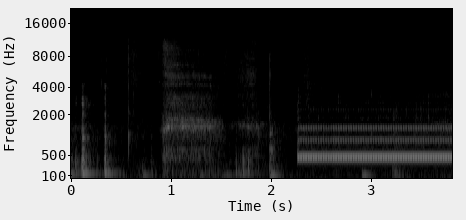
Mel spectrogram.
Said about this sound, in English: This, my phone's on the fritz. We'll see if it works. It's very exciting. He's going to answer in the first ring for you. Probably. Yeah. Or we're just going to have like 2 minutes of the podcast of us listening to a phone ring.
